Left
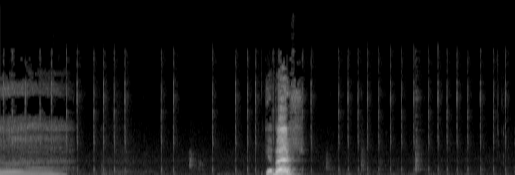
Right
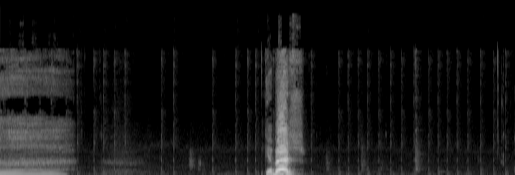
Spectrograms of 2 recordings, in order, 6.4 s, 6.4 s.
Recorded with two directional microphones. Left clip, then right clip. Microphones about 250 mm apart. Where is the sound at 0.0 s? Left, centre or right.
Right.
